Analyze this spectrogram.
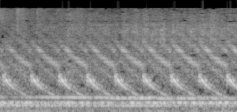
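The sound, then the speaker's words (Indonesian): A car alarm blaring loudly, with rapid, repeating falling siren sweeps over a steady droning tone throughout, and no other sounds. “tiba-tiba suara alarm mobil berbunyi sangat kencang,”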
